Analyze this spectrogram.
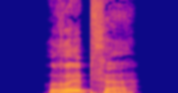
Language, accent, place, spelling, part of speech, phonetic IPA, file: German, Germany, Berlin, rülpse, verb, [ˈʁʏlpsə], De-rülpse.ogg
- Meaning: inflection of rülpsen: 1. first-person singular present 2. first/third-person singular subjunctive I 3. singular imperative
